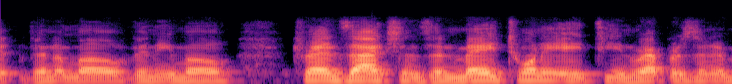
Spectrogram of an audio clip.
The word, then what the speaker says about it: Venmo: In two late night Venmo, that's how you say it, Venmo transactions in May 2018, Representative Matt Gaetz sent his friend, the accused sex trafficker Joe Greenberg, $900.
